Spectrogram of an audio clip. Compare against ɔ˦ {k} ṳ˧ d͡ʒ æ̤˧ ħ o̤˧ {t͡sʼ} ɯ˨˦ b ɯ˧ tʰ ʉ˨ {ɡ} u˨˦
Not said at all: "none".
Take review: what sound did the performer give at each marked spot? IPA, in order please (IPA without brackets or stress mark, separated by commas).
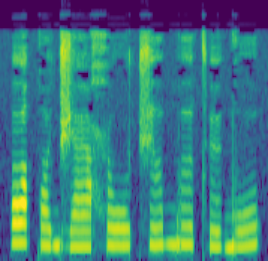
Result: q, t͡ʃ, ɡ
